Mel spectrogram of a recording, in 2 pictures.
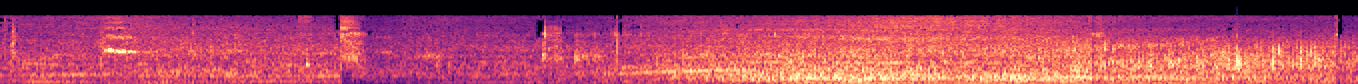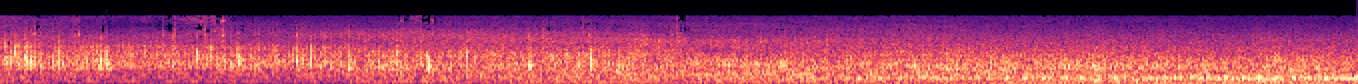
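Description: A car driving, heard from inside the moving car: engine hum with tyre and road noise, getting much louder about two and a half seconds in as it speeds up, then holding steady.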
